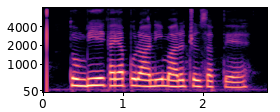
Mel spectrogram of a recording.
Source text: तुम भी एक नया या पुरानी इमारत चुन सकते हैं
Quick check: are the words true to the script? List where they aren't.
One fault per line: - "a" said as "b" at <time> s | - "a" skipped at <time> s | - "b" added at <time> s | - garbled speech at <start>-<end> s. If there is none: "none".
- "नया" skipped at 0.9 s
